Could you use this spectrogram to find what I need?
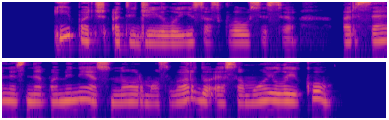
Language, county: Lithuanian, Panevėžys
